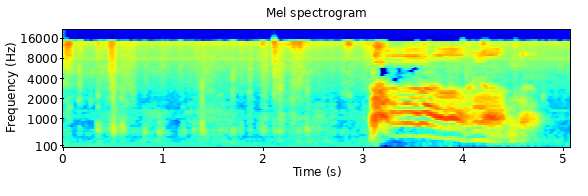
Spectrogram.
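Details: A Chorkie, a Chihuahua-Yorkie cross toy dog, female, excited indoors about going for a car ride: after three seconds of faint clicks and shuffling, a loud wavering, whining cry rises and falls for about a second and a half, almost human-like.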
